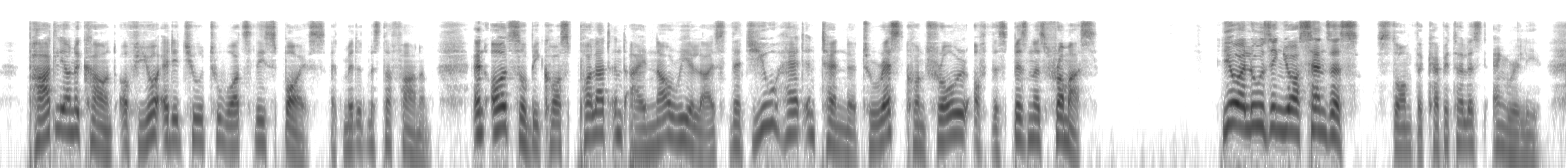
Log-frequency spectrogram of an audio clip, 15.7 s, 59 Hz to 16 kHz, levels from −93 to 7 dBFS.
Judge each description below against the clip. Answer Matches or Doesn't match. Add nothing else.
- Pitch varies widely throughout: Matches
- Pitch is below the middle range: Doesn't match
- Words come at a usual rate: Matches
